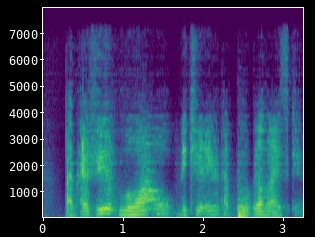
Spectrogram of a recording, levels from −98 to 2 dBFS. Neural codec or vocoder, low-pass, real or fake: codec, 44.1 kHz, 0.9 kbps, DAC; 7.2 kHz; fake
